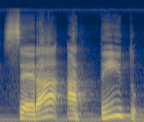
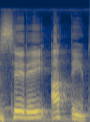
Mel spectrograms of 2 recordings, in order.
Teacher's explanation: o som do e e o som do a não se misturam numa única emissão de voz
